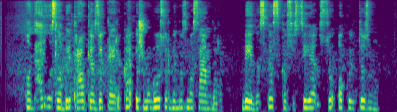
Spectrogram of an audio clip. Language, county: Lithuanian, Alytus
